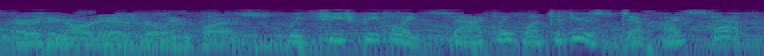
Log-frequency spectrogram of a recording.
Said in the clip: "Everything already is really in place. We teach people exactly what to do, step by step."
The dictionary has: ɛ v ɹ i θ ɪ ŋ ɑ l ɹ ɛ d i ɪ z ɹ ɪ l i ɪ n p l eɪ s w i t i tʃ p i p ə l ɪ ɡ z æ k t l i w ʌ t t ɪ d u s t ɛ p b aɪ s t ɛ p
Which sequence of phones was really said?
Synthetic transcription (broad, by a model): ɛ v ɹ i θ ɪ ŋ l ɹ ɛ d i ɪ z ɹ ɪ l i ɪ n p l eɪ s w i t i tʃ p i p l ɪ ɡ z æ k t l i w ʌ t t ɪ d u s t ɛ p b aɪ s t ɛ p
